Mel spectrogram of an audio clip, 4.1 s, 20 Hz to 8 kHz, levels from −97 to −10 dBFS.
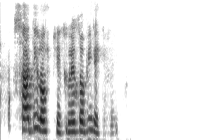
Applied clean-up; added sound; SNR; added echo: neural mask model Resemble Enhance denoiser.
